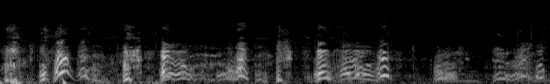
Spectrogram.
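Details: Taiwan dog, also called Carolina dog or American dingo, voicing a run of short howling yips and whines, arched and rising-falling in pitch, in close bursts about every half second.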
